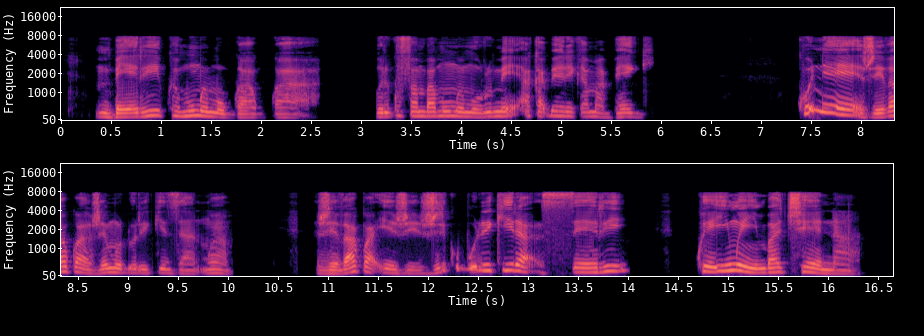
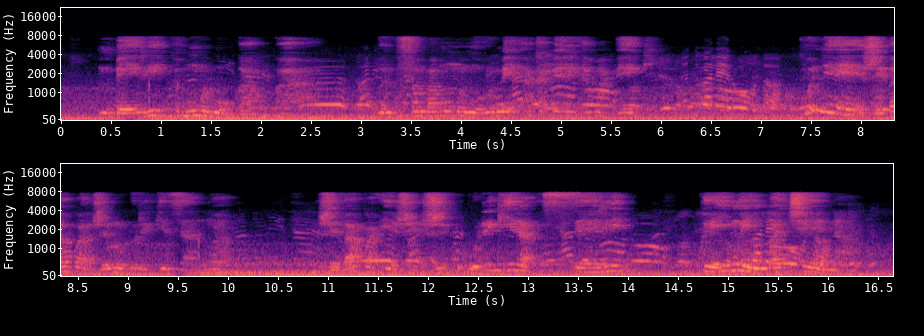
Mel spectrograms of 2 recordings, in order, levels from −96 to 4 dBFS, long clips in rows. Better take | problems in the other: first | background sound (Boat, Water vehicle); 1 dB above the speech // room echo; dies away in 0.3 s

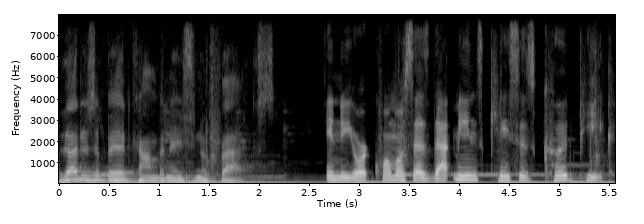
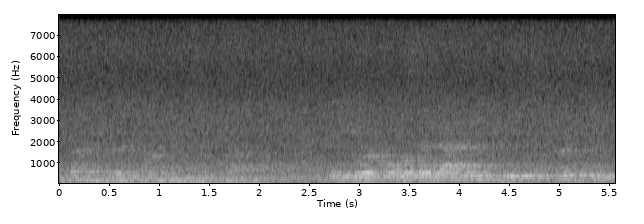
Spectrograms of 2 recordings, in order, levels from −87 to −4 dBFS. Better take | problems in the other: first | background sound (Water); 6 dB below the speech // room echo; dies away in 2.2 s

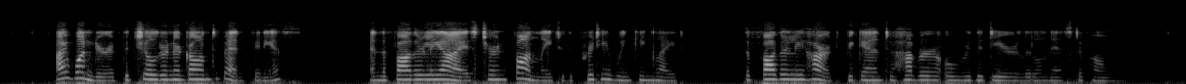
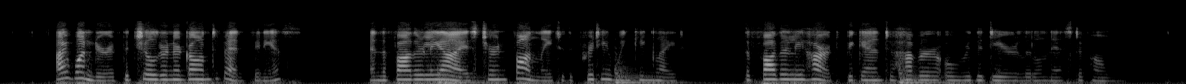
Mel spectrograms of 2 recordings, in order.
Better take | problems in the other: first | background sound (Bowed string instrument); 14 dB below the speech

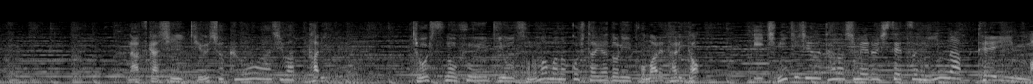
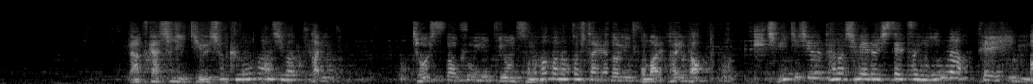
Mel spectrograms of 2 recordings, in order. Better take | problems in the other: first | noise reduction (neural separator model SepFormer DNS4)

